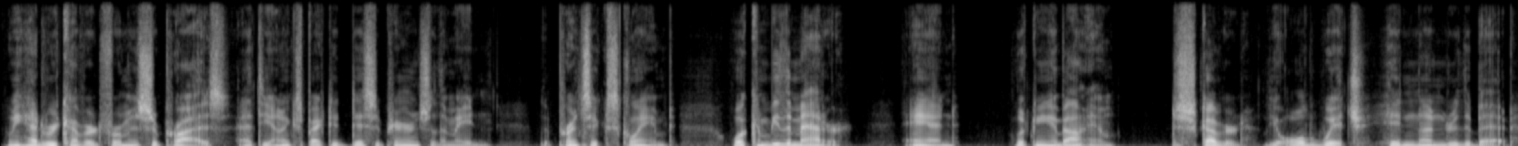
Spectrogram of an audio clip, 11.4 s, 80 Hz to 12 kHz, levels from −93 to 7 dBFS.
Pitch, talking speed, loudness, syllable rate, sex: 95 Hz, 180 wpm, -19 LUFS, 6.3 syllables/s, male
